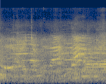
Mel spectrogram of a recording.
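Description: A crowd of spectators chattering: many overlapping voices talking at once, with no single voice standing out.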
